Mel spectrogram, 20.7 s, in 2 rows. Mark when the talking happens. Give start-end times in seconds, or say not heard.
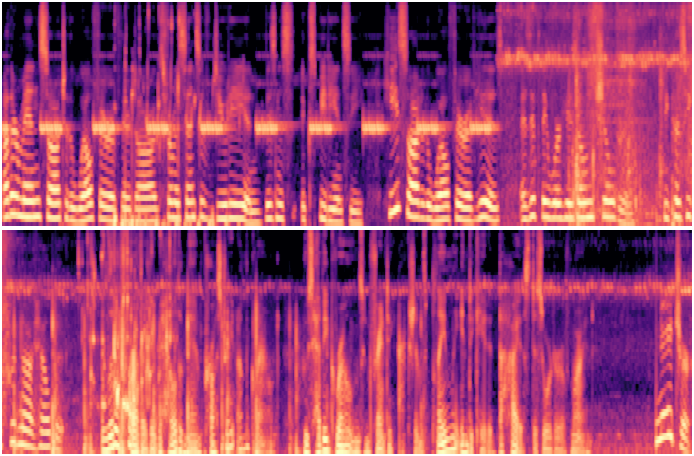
0.0-19.2, 20.1-20.6.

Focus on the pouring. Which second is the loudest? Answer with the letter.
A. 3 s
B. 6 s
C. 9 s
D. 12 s
D.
